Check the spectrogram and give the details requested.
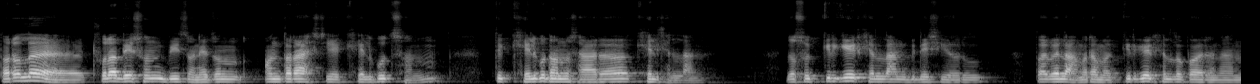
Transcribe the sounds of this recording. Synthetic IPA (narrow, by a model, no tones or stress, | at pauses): t̪ʌɾʌlaʈʰulad̪esunbit͡sbʱʌned͡zunʌnt̪ʌrasʈrijʌkʰelkut͡sʰʌn | t̪jokʰelkud̪ʌnusarʌkʰelkʰelːan | d͡zʌsokrikeʈkʰelːanbid̪esiɦʌɾu | t̪ʌbelaɦamɾʌmakrikeʈkʰeld̪upʌɾjonan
